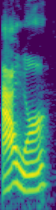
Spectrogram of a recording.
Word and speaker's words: hour: dictates the indefinite article use a before words where you pronounce the other or the letter h such as a hat a house or a happy cat use and before any words you don't pronounce the letter h such as an herb or an hour or an honorable man so historical you definitely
